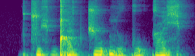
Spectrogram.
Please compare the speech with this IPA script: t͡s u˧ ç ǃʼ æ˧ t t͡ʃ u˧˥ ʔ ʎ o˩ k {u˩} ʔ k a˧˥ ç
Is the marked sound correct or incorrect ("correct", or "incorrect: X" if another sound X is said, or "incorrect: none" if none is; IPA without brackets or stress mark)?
correct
